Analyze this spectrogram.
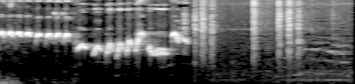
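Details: Energetic white-rumped shama song with mimicked phrases: a quick string of even high chips, then lower wavering whistled notes that climb, followed by a few sharp separated clicks.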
